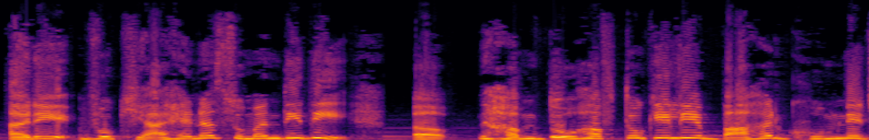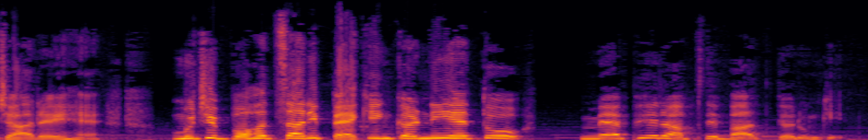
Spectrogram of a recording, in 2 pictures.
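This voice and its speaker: A woman's voice: fairly high pitch, expressive, moderate pace, faint music behind, pitched above the performer's own voice, close to an everyday voice. A woman voicing an exasperated middle-aged mother-in-law who scolds and frets.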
